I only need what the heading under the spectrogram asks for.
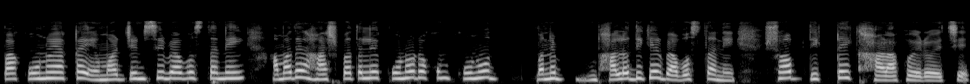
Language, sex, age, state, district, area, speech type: Bengali, female, 30-45, West Bengal, North 24 Parganas, rural, spontaneous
